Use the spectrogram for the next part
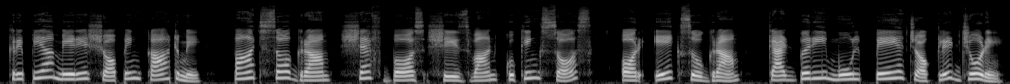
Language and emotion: Hindi, neutral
